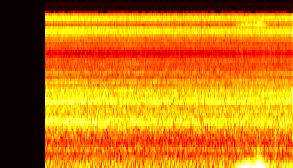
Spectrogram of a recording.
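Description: After about a second of silence, a motorcycle engine running steadily, heard from a camera mounted on the bike; near the end the engine revs briefly, rising in pitch.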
